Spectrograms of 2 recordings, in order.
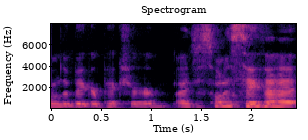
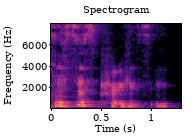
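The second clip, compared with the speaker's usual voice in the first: laughing; 7 semitones higher, 4 dB louder than usual. Real, not acted. Laughing at her interruptions.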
